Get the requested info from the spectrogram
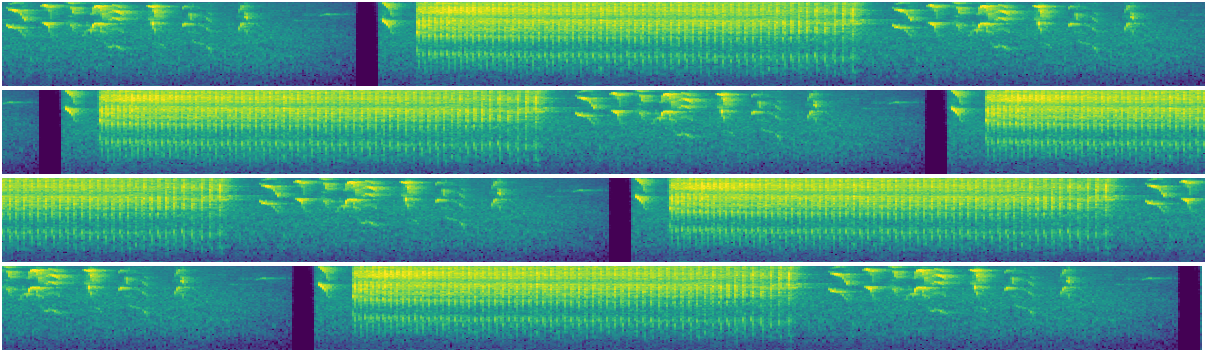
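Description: Short recording of eastern bluebird calls played in a loop, repeating about every five and a half seconds. Each pass opens with a loud steady background hiss, followed by a string of short, high chirps, then cuts off abruptly.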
